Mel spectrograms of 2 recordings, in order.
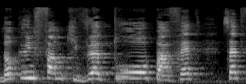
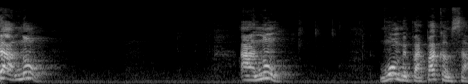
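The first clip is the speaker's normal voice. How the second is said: firm, stern, strict, no-nonsense tone; 2 semitones lower than usual. Acting out a strict woman shutting down a man's teasing: imitating a strict woman refusing. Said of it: "Tu dis".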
